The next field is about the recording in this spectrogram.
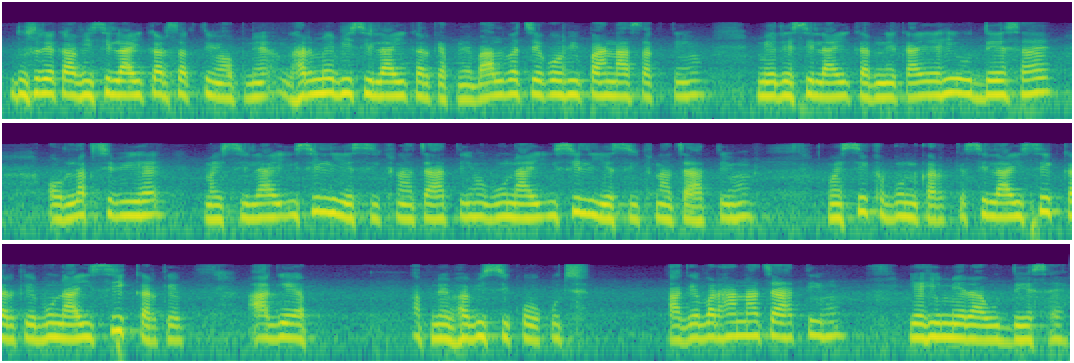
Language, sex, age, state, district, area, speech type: Hindi, female, 60+, Bihar, Begusarai, rural, spontaneous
